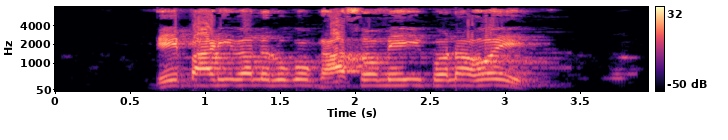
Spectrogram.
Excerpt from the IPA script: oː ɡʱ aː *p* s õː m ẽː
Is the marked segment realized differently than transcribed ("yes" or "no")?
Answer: yes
